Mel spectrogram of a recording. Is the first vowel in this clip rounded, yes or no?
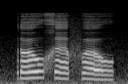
yes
